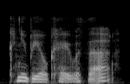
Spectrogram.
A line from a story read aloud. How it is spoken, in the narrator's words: She sighed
